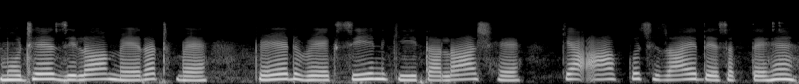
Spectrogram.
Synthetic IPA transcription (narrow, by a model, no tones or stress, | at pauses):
mʊd͡ʒʱezɪlameːɾəʈʰmẽ | peːɖʋɛːksiːnkit̪ɐlaːʃhɛ | kjaːʔaːp̚kʊt͡ʃʰɾaːjed̪eːsɐkt̪eɦɛ̃ː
